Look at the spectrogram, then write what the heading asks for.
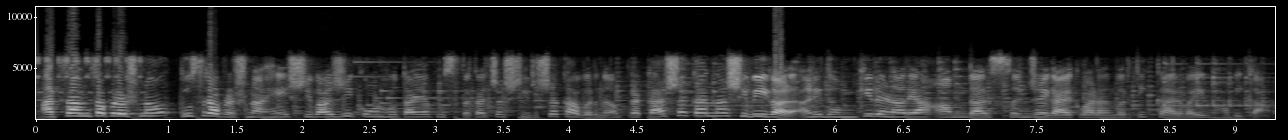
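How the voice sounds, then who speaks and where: A female news anchor with a fairly high voice. She presents scripted TV news over a music bed, with slightly dull audio. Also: animated, fairly quick, hardly any pauses.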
